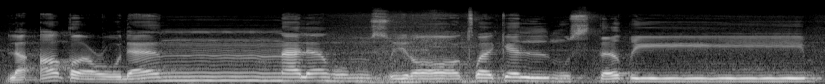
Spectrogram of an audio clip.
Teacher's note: صاد بھی پر پڑھیں گے، را بھی پر پڑھیں گے، الف بھی پر پڑھیں گے، اور طا بھی پر یعنی موٹا پڑھیں گے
